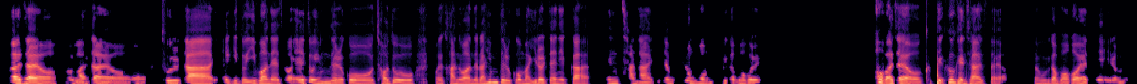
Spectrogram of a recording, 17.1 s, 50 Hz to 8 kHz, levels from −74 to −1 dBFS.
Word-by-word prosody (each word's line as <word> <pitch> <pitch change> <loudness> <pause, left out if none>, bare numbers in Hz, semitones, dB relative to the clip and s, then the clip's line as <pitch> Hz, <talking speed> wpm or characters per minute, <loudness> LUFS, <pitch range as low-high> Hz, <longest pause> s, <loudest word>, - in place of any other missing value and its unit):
맞아요. 170 -6 +6
어 - - -26
맞아요. 140 -2 0
어. 150 -1 -7 0.2
둘 210 +1 0
다 160 -1 +6 0.2
애기도 180 +1 -5
입원해서 180 -1 0 0.2
애도 170 +1 +2
힘들고 170 -6 -1
저도 160 -1 -1 0.3
뭐 155 - -6
간호하느라 160 +1 -2
힘들고 240 -6 0
막 155 -2 -3
이럴 175 +3 +2
때니까 180 -2 -2 0.3
'괜찮아. 165 -6 -4
이제 180 +6 -9 0.2
이런 210 -1 -5
건 195 +1 -4
우리가 190 -3 -5
먹을' 160 +2 0 1.8
어 265 - +7
맞아요. 175 -7 +3
그때 200 +4 +1
그거 260 +5 +3
괜찮았어요. 155 - -1 0.5
그냥 155 0 -9
'우리가 160 +1 -2
먹어야 150 +2 +1
돼.' - - -8
이러면서. 140 -2 -8
170 Hz, 275 characters per minute, -21 LUFS, 155-185 Hz, 1.8 s, 어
